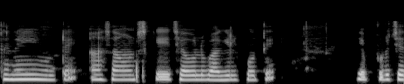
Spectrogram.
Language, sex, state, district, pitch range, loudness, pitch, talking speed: Telugu, female, Telangana, Karimnagar, 210-250 Hz, -19 LUFS, 225 Hz, 150 wpm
